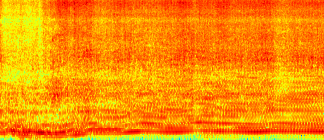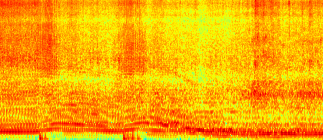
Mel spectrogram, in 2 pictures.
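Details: Vintage two-stroke diesel cabover semi truck, first fire-up after revival work: a strong, even drone that rises and falls cleanly with each throttle blip, with no knocks or misses. It runs healthy.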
